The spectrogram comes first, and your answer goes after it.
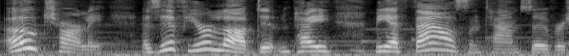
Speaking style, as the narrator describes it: exclaimed, dewy with mingled emotions, love, joy, and gratitude

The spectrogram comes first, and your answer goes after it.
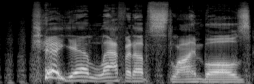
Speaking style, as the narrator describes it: laughed

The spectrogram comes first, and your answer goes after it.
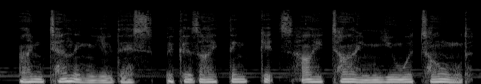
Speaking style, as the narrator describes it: she said

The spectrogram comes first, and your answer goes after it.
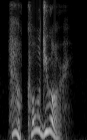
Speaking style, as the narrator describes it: she sighed

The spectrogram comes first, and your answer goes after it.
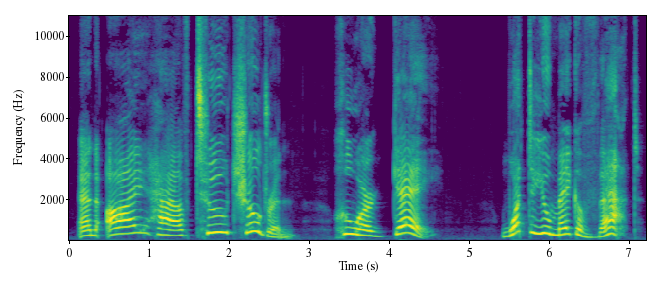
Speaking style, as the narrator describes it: all of them hard of hearing, him shouting

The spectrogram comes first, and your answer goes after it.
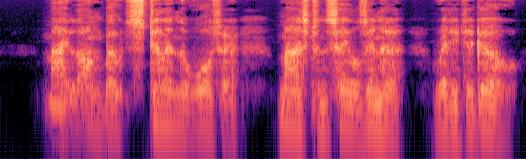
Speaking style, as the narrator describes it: Adraman whispered

